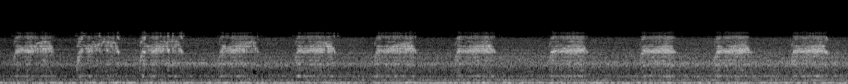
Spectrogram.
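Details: Nest owl calling during an evening mouse delivery on 1 January 2015; short, rough, squawking rasps repeat steadily at a little over one per second, about a dozen in all, against a low background hum.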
